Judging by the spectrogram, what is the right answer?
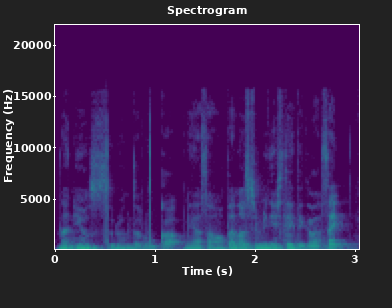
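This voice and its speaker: On a casual livestream, a 16-year-old Toyama girl talks fast in a fairly high voice against a noisy background. Speaking in her local Toyama dialect, she stays polite and reads out viewer comments, filling the gaps with plenty of fillers.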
